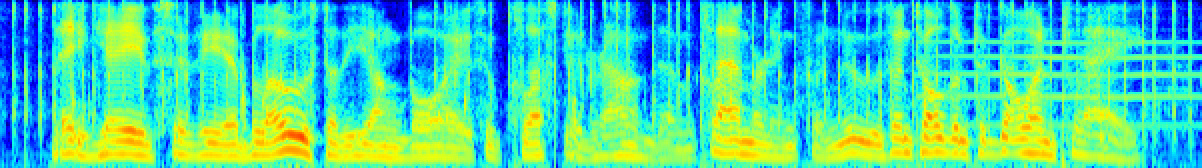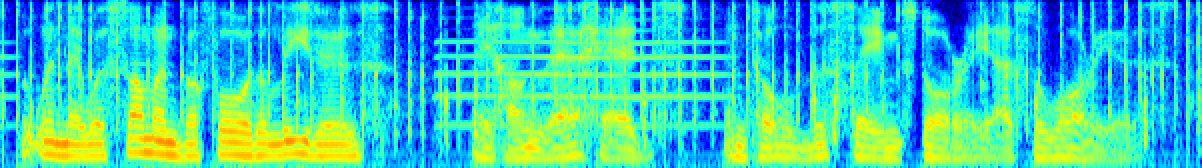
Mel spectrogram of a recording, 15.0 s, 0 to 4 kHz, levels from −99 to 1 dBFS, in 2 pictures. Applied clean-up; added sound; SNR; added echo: none; Wind instrument, woodwind instrument + Mechanisms; 13 dB; none.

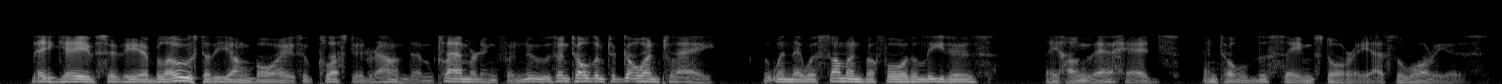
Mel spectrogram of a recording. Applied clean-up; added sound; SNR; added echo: none; none; none; none.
